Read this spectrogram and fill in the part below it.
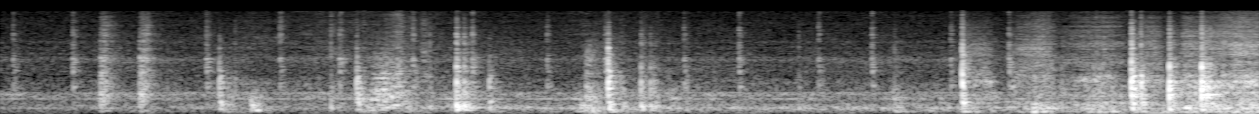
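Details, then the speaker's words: Antique Westminster chiming clock: uneven tick-tock at about three beats a second, one beat landing closer than the other from a lopsided wobble; out of beat, needing its center of gravity found. "So as you can hear, it's slightly off because there's a wobble. It's like more one-sided than the other."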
